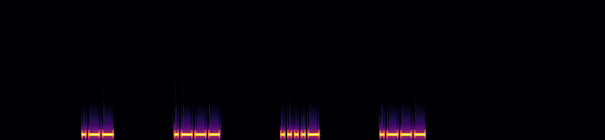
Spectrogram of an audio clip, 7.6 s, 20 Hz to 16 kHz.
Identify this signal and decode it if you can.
Morse code, heard as a keyed tone, about 28 wpm, spaced as for 10 wpm, 700 Hz. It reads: WJ4J
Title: USA Call Signs - 4 Characters - 6x Character Spacing - 28wpm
